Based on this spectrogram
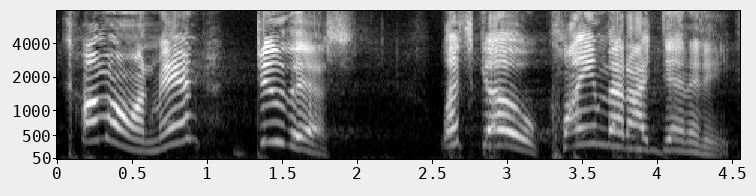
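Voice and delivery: high, loud, driving call to action; rallying shout. Pretend. God urging the church on, a high loud rallying shout. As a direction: shout them into the game like a coach.

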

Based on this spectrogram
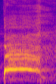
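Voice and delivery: high laughing shriek. Retold or imitated. Dad in the car hearing the wrong song, a high laughing shriek.

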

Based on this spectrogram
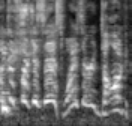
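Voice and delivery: high-pitched, baffled outburst; retold disbelief, pitch leaping up; incredulous. Shopper reacting to a loose dog in the aisle, incredulous. Retelling shock at seeing a dog.

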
